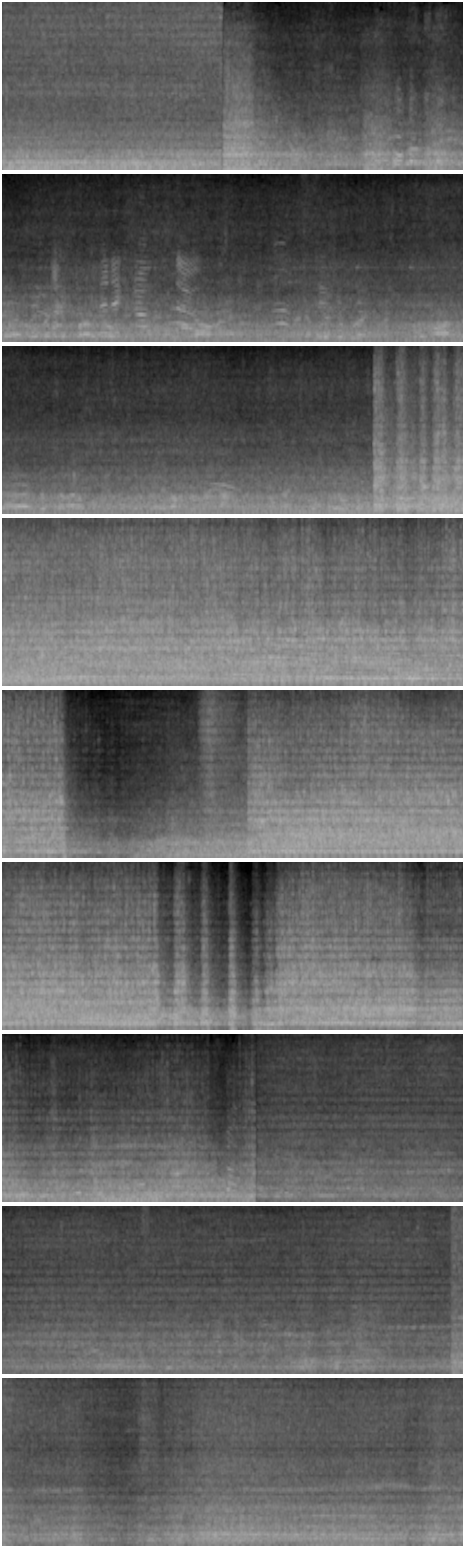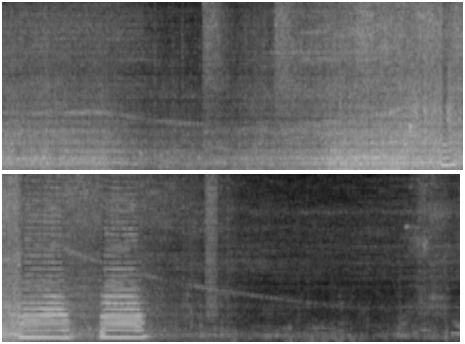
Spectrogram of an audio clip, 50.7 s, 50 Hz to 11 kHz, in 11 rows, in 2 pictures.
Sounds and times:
Truck: 0.0s - 50.6s
Speech: 3.8s - 13.0s, 29.4s - 32.3s, 48.9s - 50.6s.

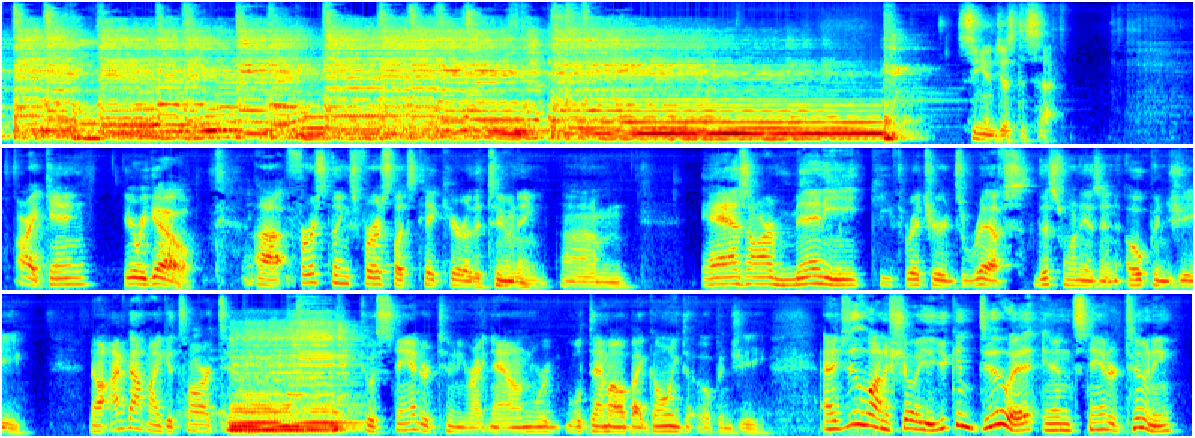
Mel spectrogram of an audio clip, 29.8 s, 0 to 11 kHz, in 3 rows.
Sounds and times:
Electronic tuner: 0.0s - 8.0s, 21.4s - 22.9s
Guitar: 0.0s - 8.5s, 20.6s - 25.6s
Speech: 8.0s - 8.9s, 10.0s - 15.2s, 15.8s - 21.8s, 22.8s - 29.7s.

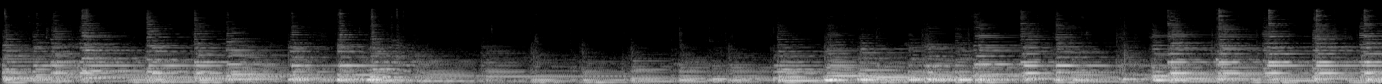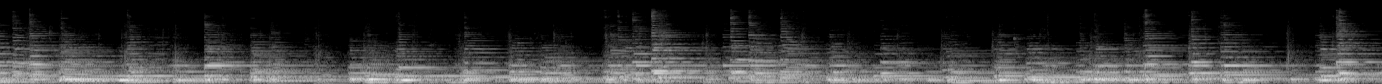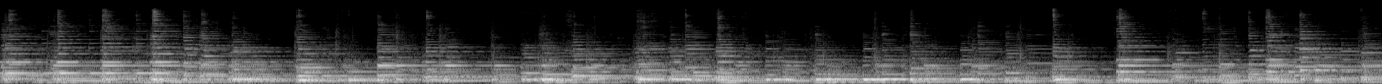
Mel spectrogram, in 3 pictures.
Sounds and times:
Acoustic guitar: 0.0s - 41.4s
Orchestra: 0.0s - 41.4s.

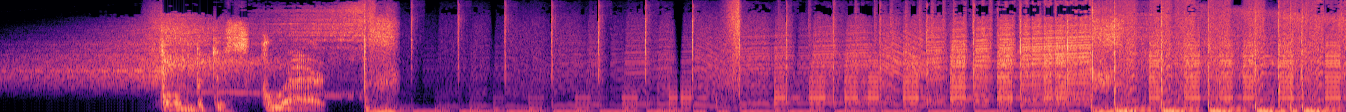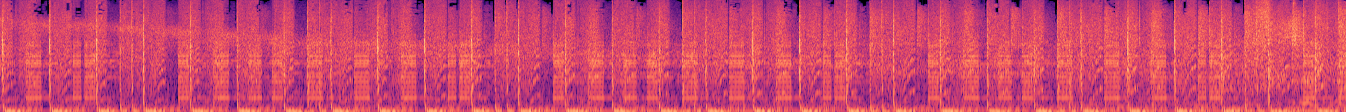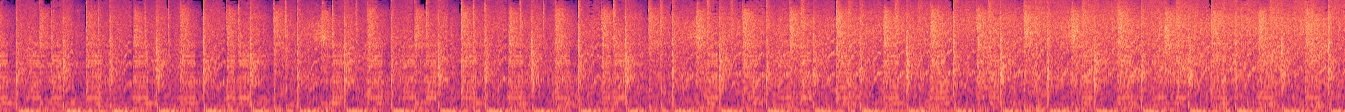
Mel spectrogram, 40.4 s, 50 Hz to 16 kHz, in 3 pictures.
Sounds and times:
Music: 0.0s - 40.3s.

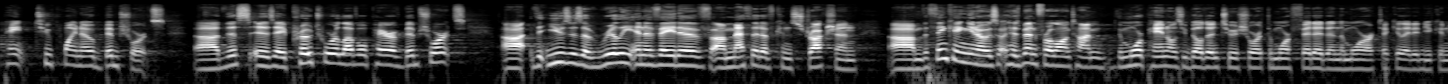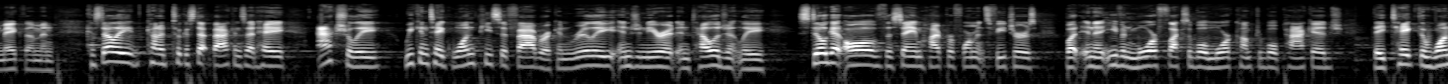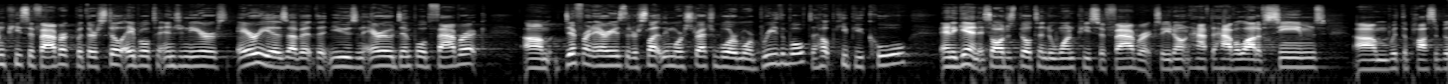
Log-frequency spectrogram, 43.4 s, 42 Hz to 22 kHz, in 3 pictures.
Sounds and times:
Speech: 0.0s - 43.4s.

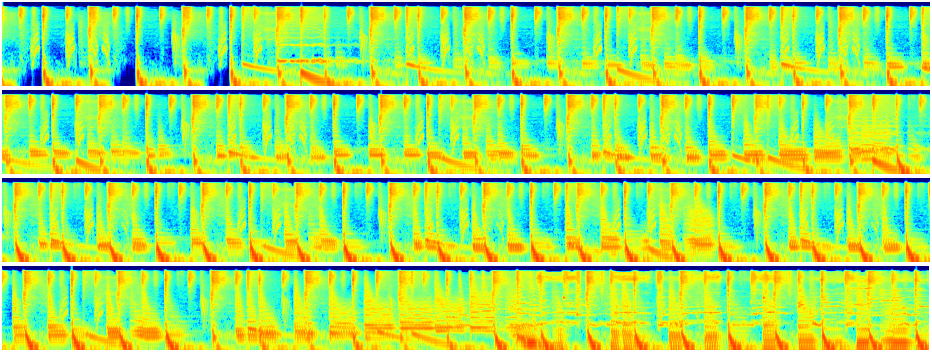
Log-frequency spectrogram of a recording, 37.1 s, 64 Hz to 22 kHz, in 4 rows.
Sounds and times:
Disco: 0.0s - 37.1s
Electronic music: 0.0s - 37.1s.

